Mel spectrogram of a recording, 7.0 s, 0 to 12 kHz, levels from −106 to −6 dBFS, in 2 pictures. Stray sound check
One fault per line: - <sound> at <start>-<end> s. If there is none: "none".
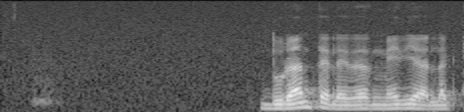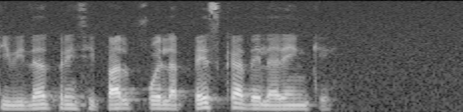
none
